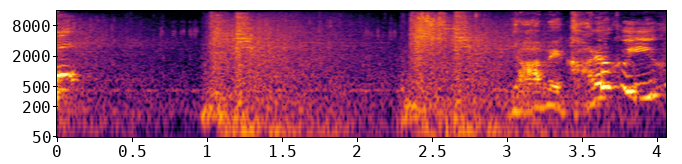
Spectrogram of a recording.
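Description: A blade slashes and strikes with heavy thuds.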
